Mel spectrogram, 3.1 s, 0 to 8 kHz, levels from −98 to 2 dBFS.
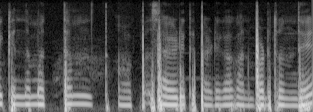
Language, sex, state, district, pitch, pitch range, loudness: Telugu, female, Andhra Pradesh, Guntur, 200 Hz, 190-215 Hz, -22 LUFS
